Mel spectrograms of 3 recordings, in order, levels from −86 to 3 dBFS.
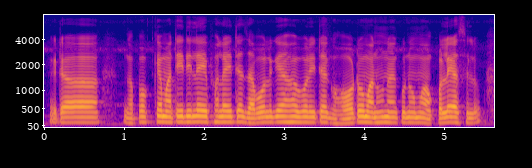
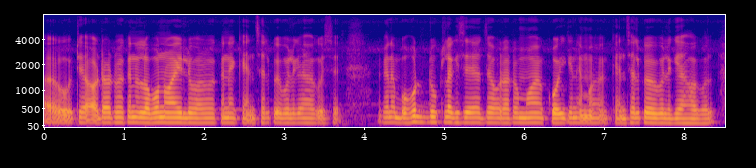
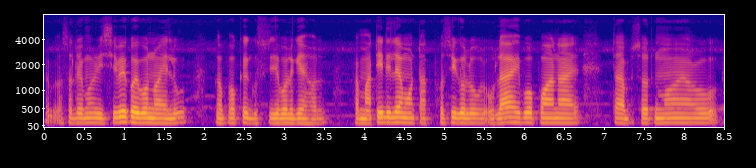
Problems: none marked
